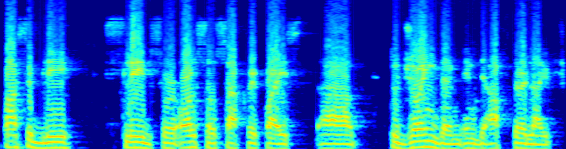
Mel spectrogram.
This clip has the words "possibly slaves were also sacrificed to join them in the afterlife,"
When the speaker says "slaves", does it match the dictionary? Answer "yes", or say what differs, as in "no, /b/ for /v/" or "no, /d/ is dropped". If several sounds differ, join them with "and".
no, /s/ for /z/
